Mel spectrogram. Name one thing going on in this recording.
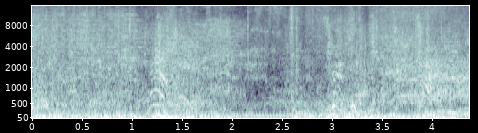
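Sword blows clash and slash in a game fight.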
